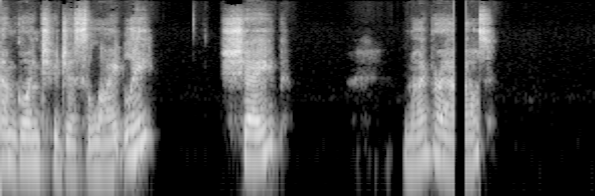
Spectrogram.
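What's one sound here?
A woman talks calmly and close up, in short bursts with pauses.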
